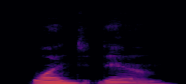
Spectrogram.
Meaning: 1. To lower by winding, as with a crank or windlass 2. To unwind 3. To shut down slowly (by degrees or in phases) 4. To slow, as if coming to an end; to become calmer or less busy
- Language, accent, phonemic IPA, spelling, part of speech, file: English, Australia, /waɪnd ˈdaʊn/, wind down, verb, En-au-wind down.ogg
